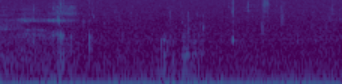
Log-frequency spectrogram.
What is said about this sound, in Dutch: Even een slokje water, sorry.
